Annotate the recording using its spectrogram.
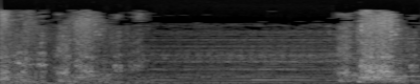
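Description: A lion roar sound effect of a film-studio lion logo, heard over music with held notes. There are roars right at the start and about half a second in, and the loudest roar comes near the end.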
